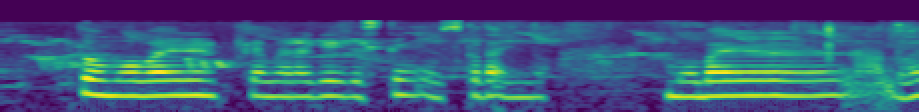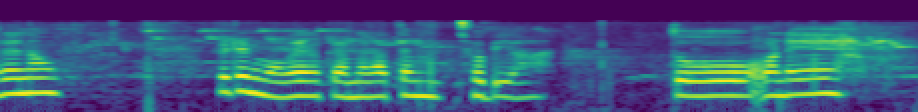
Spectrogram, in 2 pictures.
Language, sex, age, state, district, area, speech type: Santali, female, 18-30, West Bengal, Malda, rural, spontaneous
